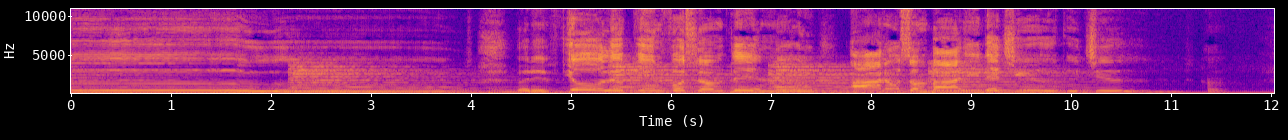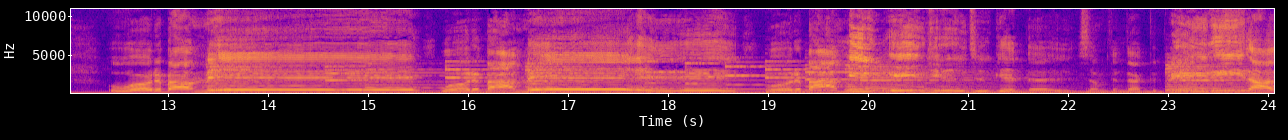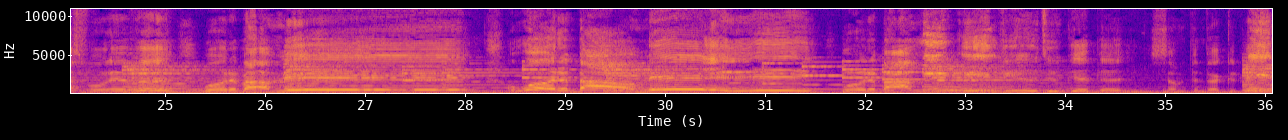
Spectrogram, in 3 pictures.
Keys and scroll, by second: 17.2 ctrl+space, 17.9-18.9 typing.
